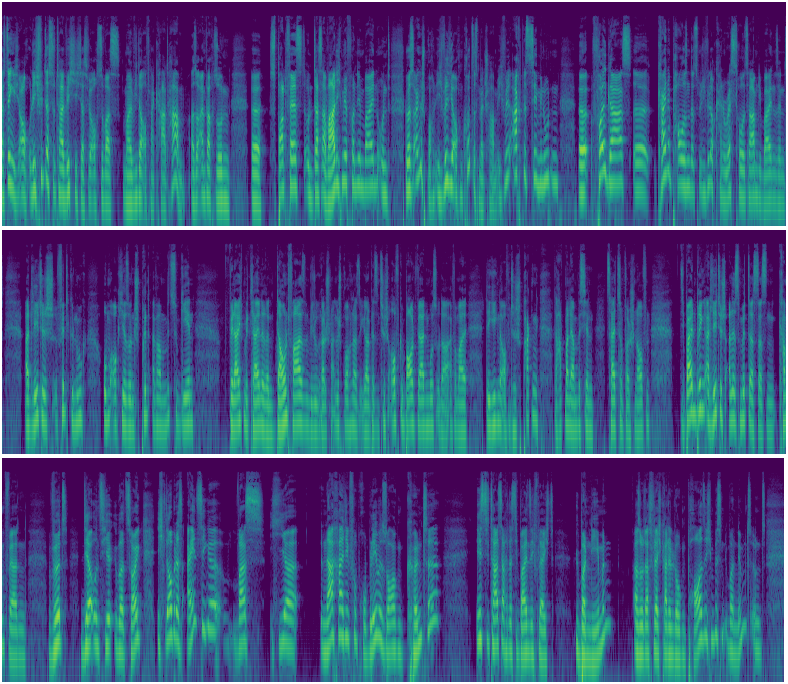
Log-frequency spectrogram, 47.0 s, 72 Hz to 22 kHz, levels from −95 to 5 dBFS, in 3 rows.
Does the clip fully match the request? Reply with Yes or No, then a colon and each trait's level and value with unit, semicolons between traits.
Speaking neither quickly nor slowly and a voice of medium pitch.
No: fast, 205 wpm; medium, 160 Hz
